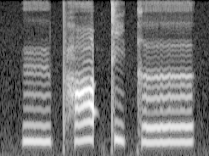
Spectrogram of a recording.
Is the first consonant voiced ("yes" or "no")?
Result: no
